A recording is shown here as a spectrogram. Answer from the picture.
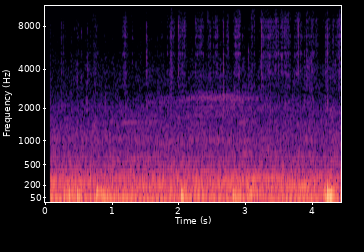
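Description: Vehicle engine idling: a steady low rumble with a faint even hum.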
